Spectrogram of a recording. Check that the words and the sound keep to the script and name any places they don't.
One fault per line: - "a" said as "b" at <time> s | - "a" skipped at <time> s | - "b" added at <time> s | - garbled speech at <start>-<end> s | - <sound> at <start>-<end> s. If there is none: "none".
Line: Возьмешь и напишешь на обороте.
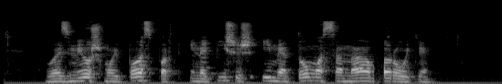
- "мой паспорт" added at 1.1 s
- "имя Томаса" added at 2.6 s
- dropout at 3.7-3.8 s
